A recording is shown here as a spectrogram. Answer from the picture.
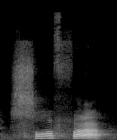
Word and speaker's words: sofá: Sofá, sílaba tônica Fá, uma palavra oxítona.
